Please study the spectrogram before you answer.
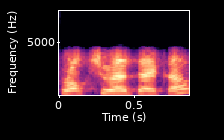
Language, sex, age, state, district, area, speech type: Marathi, female, 18-30, Maharashtra, Yavatmal, rural, conversation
